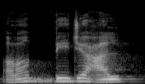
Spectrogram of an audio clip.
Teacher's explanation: الباء مكسورة في كلمة ربي، فلا تبالغ في لفظها حتى لا تنقلب إلى ياء، هكذا ربي جعل، ولكن ربي جعل، أي التزم بما هو مكتوب ولا تبالغ في الأداء.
